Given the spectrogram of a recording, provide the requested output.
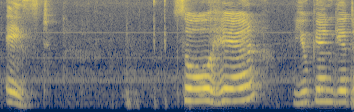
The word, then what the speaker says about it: Yeats: This is the pronunciation of Yeats, not yeast. Okay, it's Yeats.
